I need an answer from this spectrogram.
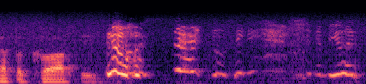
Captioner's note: whimpering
